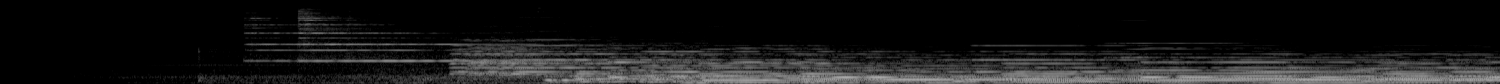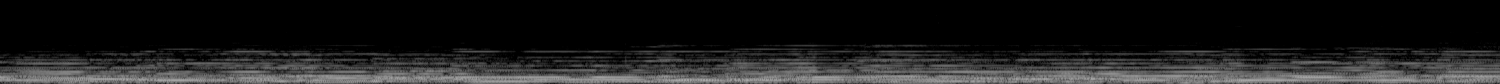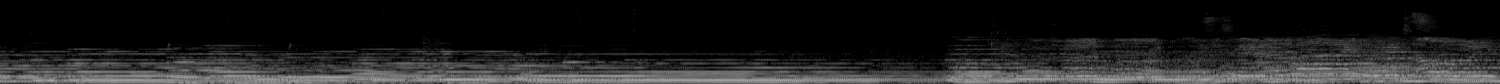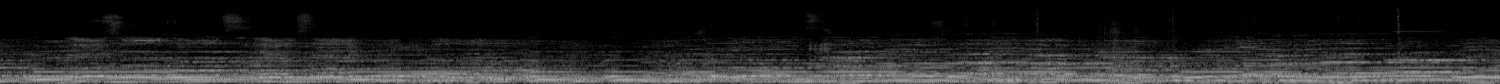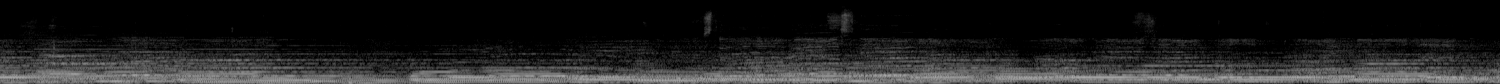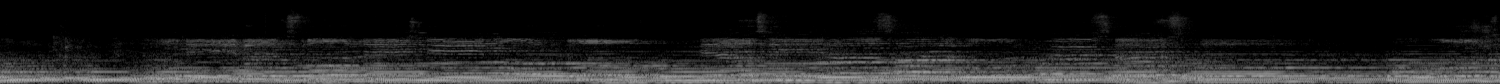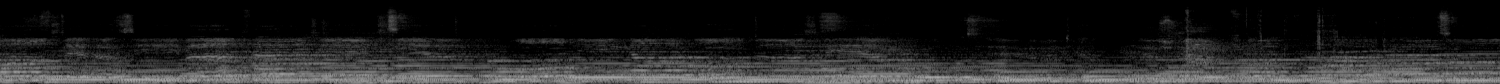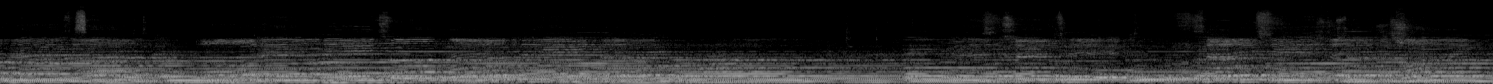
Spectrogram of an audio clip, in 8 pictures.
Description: Kapitelsmesse aus dem Kölner Dom am Mittwoch der dreißigsten Woche im Jahreskreis. Zelebrant: Weihbischof Ansgar Puff.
